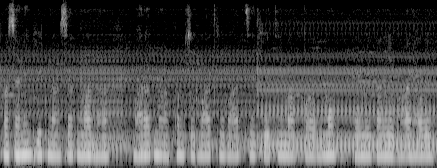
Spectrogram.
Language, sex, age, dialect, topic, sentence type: Chhattisgarhi, male, 18-24, Central, agriculture, statement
